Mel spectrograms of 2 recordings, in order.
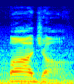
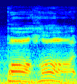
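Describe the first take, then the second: First: The middle consonant is a J sound. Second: The middle consonant is an H sound. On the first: The speaker calls it right. "B A J A. Baja" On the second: The speaker calls it wrong. "If it was Baja, that would be B A H A W"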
